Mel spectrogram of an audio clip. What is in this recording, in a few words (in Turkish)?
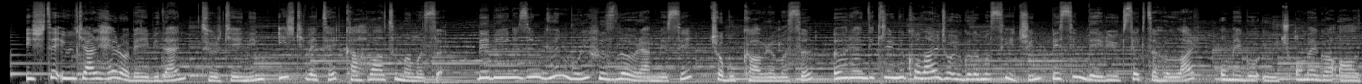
sicak samimi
